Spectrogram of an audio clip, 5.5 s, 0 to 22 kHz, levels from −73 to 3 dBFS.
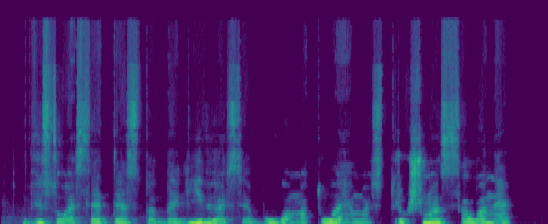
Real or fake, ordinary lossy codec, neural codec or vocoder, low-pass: real; Opus, 16 kbps; none; 19.8 kHz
